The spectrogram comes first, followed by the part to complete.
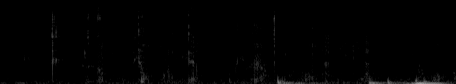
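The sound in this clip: Crunching bites and chewing of taco-flavor Doritos chips, a few crisp crunches with softer mastication between them, the loudest crunching near the end, with no talk.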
